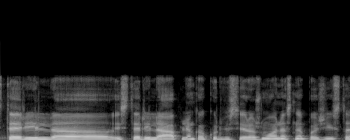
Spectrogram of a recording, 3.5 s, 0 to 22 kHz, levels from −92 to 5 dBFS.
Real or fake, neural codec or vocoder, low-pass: real; none; 9.9 kHz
